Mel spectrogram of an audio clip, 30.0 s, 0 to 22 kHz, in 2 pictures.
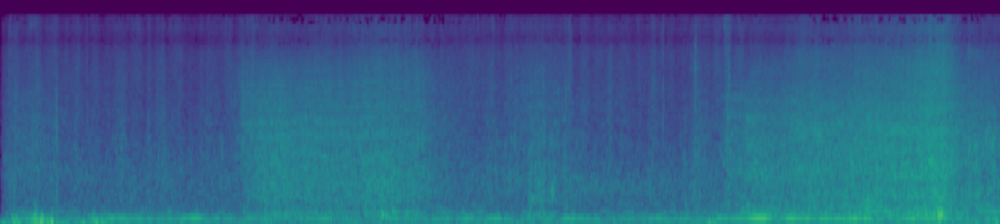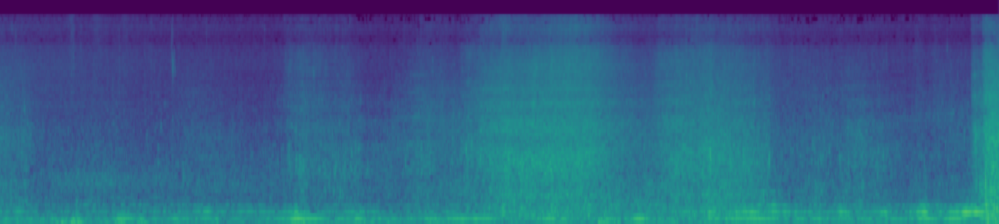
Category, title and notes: Soundscapes > Nature
I went on a short walk down to the beach around a mile from my house. A plane flies above at the start of the clip. Great audio from iPhone 15 internal mic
